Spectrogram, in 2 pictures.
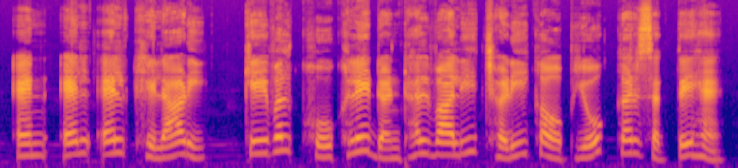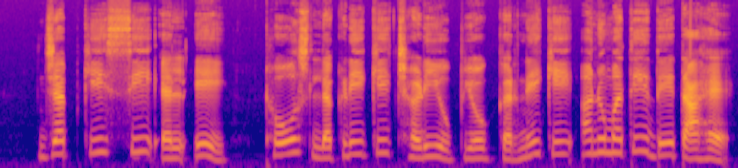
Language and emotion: Hindi, neutral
